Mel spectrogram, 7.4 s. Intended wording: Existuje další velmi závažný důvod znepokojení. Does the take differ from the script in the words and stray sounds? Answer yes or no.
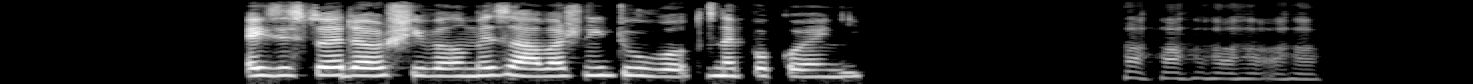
yes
